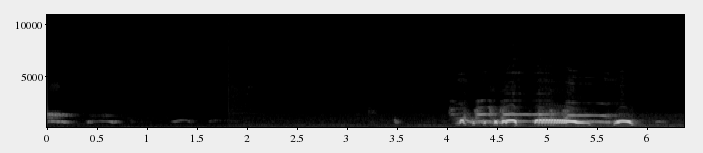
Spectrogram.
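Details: Decoy spotted dove calling to wild birds during a morning session. After near silence, a single coo phrase arrives: a quick stuttering of short notes, a long rich hoot and a final short arched coo, with a faint thin whistle over it.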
